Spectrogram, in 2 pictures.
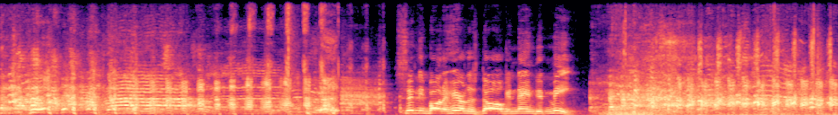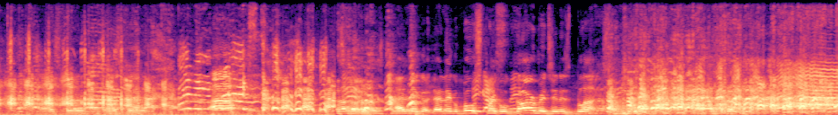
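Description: A group of men and women laugh loudly together.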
